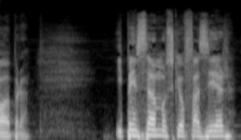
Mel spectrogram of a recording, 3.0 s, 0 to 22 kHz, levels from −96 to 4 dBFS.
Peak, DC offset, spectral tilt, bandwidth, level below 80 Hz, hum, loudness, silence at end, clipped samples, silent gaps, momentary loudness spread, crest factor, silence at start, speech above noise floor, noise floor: -2 dBFS; under 0.1%; -6 dB/octave; 15 kHz; -42 dBFS; none; -20 LUFS; 0.1 s; under 0.1%; none; 14 LU; 20 dB; 0 s; 42 dB; -61 dBFS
